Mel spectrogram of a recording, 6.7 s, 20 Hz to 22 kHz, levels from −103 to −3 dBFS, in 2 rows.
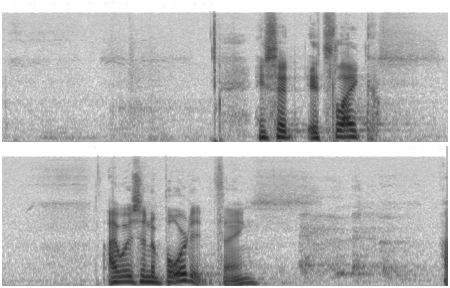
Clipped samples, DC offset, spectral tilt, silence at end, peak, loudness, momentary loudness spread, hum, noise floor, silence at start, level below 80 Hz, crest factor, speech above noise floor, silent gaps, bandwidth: under 0.1%; under 0.1%; -5 dB/octave; 0 s; -6 dBFS; -23 LUFS; 25 LU; none; -57 dBFS; 1.6 s; -58 dBFS; 22 dB; 34 dB; none; 16.5 kHz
